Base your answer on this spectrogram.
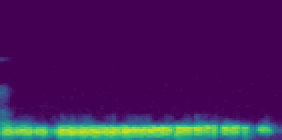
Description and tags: Tummy Rumble
just an unintentional stomach growling while i was recording my voice LMAO
eating, field-recording, growl, grumble, rumbling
